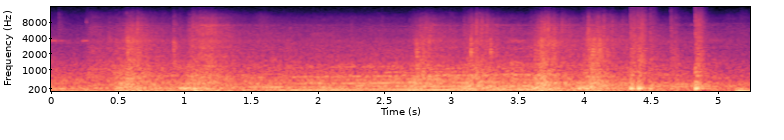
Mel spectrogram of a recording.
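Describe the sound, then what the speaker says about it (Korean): A double-decker tram in Hong Kong rolls along with a steady low rumble, soft thuds and a few sharp clacks and knocks, heard from on board. "2층 버스는 타봤어도 2층 트램은 처음 타보네요"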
